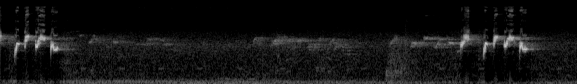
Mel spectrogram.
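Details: Red-whiskered bulbul kept as a competition singing bird, performing a clearly phrased 'master song' style: two bursts of quick, warbled, rising-and-falling whistled notes about four seconds apart, with faint background hiss between.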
